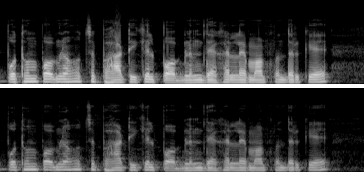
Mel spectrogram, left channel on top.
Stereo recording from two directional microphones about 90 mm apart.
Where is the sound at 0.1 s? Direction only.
45° left (ahead or behind).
